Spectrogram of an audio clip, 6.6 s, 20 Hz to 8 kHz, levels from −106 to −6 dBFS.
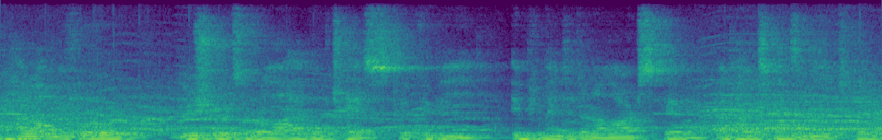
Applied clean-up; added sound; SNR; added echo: none; Crowd / Cheering; 9 dB; reverberation time 0.9 s.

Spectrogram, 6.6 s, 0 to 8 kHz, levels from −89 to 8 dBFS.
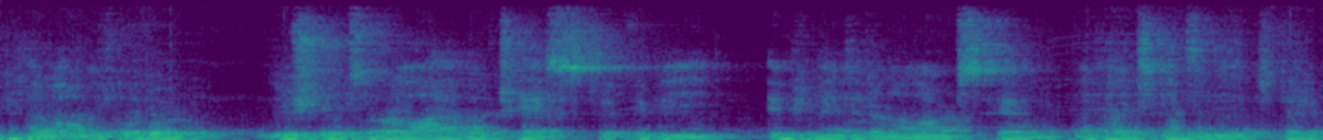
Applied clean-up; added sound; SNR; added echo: neural separator model SepFormer DNS4.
